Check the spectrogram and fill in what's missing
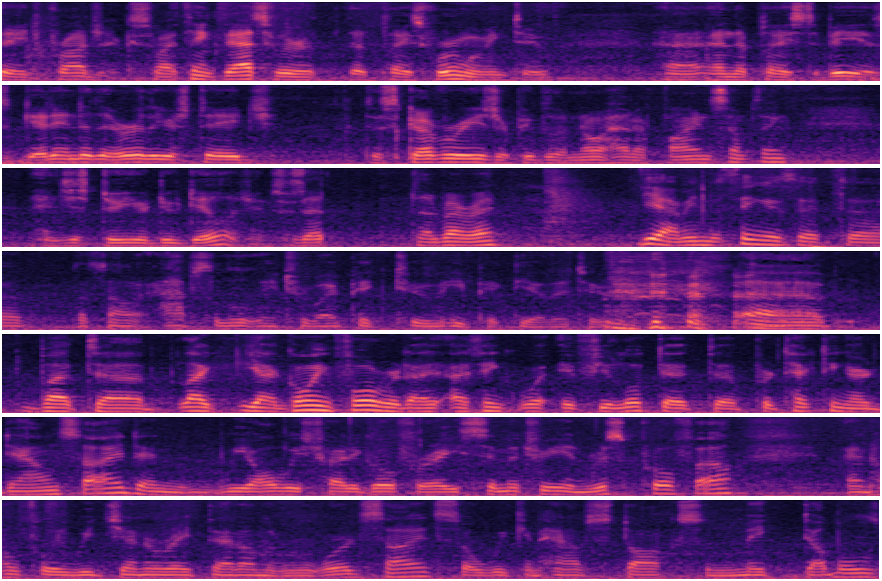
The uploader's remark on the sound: at AME BC's Roundup 2017 conference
